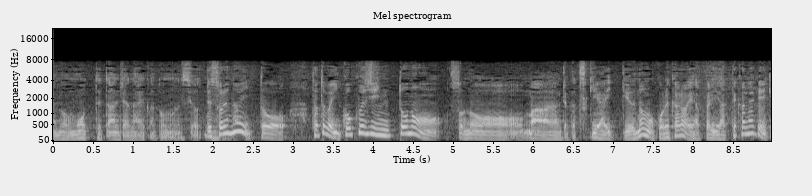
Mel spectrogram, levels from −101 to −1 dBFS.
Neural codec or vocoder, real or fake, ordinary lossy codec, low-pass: codec, 16 kHz, 16 kbps, FreqCodec, larger model; fake; none; none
